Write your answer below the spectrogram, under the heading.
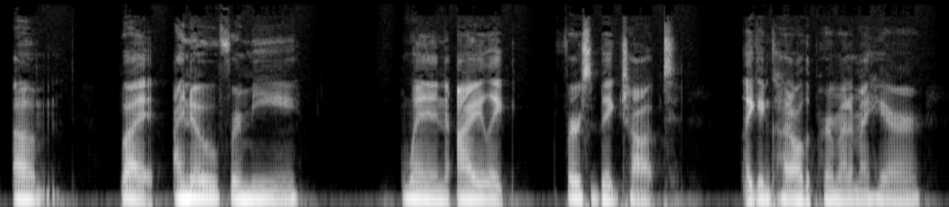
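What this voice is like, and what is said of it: Sick, under-the-weather voice. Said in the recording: “I'm a little under the weather. That's why my voice sounds like this.”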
